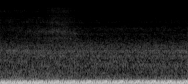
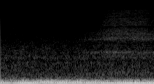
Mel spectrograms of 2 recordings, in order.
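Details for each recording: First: 2004 BMW 645Ci: low, steady rumble at about 700 rpm with an even beat and no misses or knocks; normal idle. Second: BMW 645Ci being refreshed for age and wear: a deep low rumble with the idle swelling and sagging unevenly rather than holding steady. The engine is hunting at idle, which is not right; the cause is unknown.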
